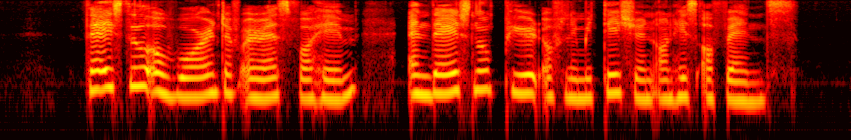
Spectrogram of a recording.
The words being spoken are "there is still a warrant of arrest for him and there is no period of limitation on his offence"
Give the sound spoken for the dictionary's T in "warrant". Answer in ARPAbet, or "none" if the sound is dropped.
T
